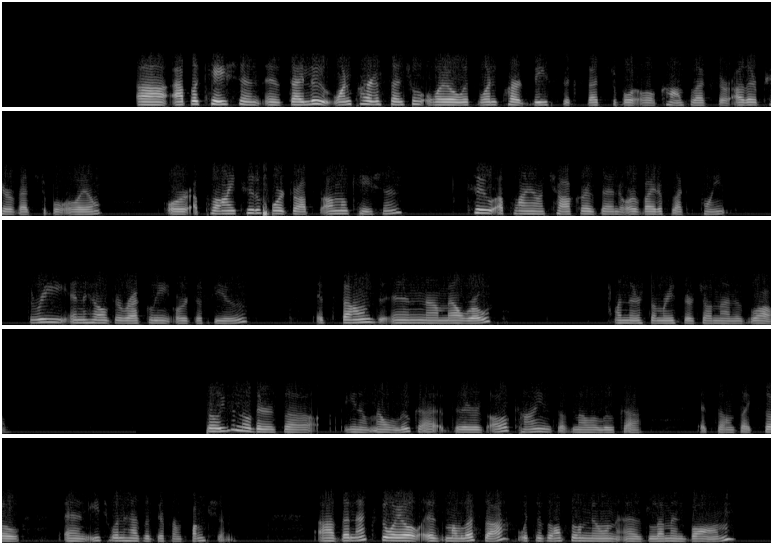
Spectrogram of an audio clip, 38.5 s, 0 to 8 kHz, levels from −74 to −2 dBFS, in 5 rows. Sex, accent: female, American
